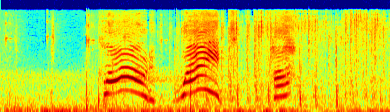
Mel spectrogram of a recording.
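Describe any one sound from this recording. A young woman cries out sharply.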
